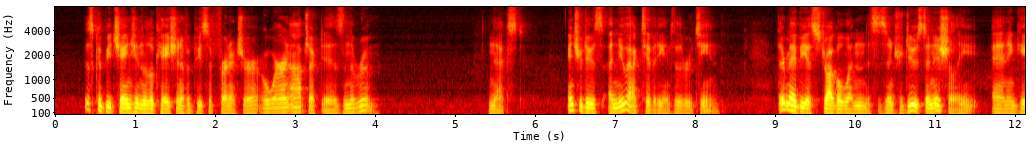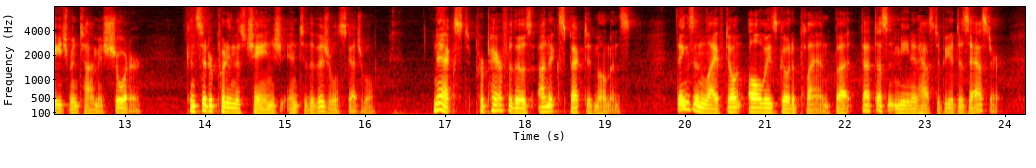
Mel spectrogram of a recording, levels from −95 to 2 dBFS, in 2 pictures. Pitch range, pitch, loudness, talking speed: 95-120 Hz, 105 Hz, -24 LUFS, 185 wpm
